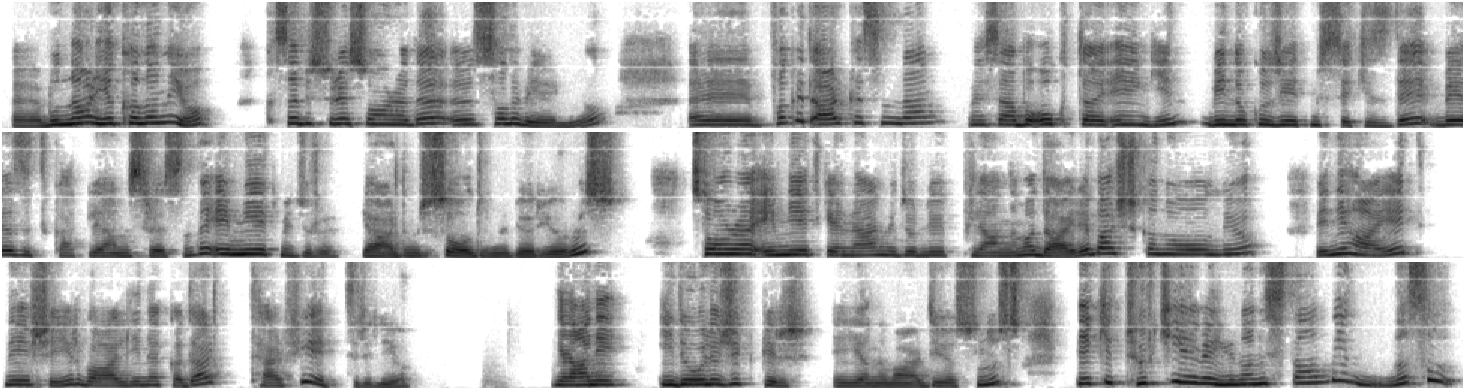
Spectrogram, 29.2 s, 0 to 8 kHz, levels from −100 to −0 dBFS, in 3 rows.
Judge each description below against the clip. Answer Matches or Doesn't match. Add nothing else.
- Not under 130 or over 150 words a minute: Doesn't match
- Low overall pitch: Doesn't match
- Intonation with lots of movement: Matches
